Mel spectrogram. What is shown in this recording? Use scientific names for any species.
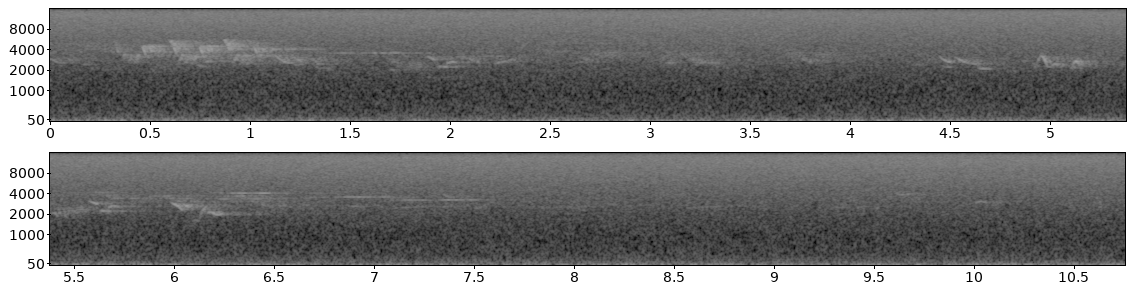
Geothlypis philadelphia, Piranga olivacea, Turdus migratorius, Catharus fuscescens, Poecile atricapillus, Sitta canadensis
